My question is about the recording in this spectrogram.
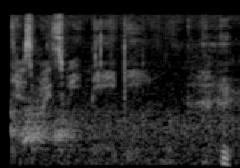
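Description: Soft, breathy whispering, loudest in the first half second, then a person's laugh starting right at the end.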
